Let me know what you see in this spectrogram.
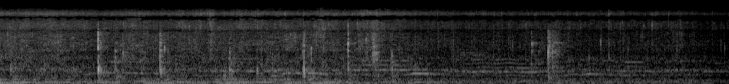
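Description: Onion and potato pieces sizzling in coconut oil in a pan, stirred with a spoon that clicks and scrapes against the pan now and then; the sizzle slowly dies down.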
